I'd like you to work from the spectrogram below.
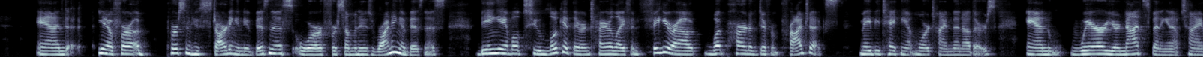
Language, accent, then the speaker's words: English; Chicago, Illinois, United States; I'm from Chicago, Illinois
